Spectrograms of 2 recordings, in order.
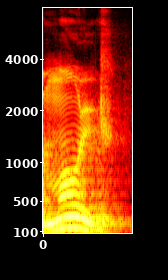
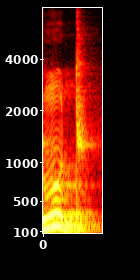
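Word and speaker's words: mould: উচ্চারণ লক্ষ্য কর। মোলড নট মুড। এল এর উচ্চারণ হবে এখানে। মোলডম আ মোল স্যাপলিং ড্র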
